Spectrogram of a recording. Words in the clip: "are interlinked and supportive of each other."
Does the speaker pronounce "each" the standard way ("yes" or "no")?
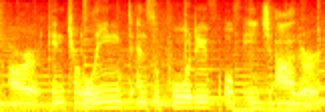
yes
